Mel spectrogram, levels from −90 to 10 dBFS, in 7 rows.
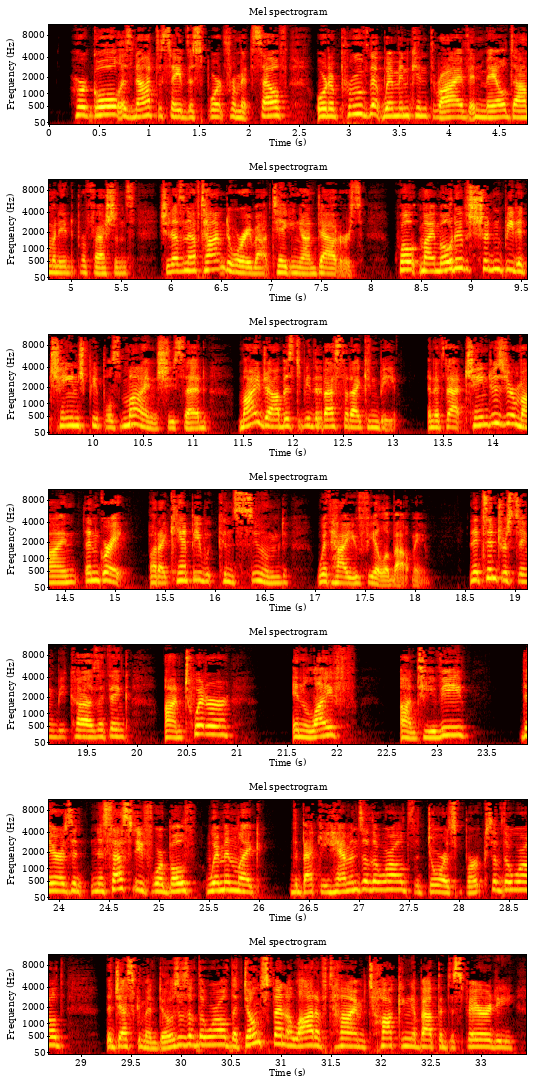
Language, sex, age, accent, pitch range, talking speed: English, female, 30-49, American, 175-225 Hz, 215 wpm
